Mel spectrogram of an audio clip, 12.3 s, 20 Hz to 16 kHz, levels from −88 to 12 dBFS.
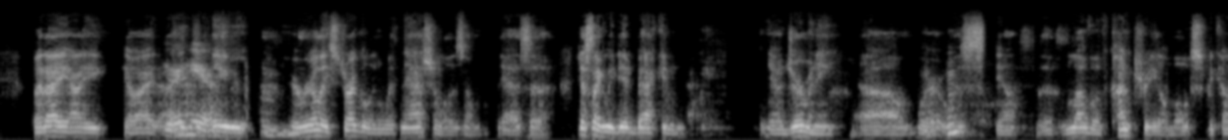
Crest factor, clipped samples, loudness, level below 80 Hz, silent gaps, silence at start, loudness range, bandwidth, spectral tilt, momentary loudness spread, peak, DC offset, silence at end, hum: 18 dB; under 0.1%; -21 LUFS; -62 dBFS; none; 0.35 s; 5 LU; 10.5 kHz; -3.5 dB/octave; 17 LU; -4 dBFS; under 0.1%; 0 s; none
